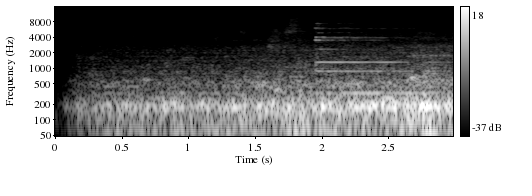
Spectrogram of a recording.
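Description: train interior ambience

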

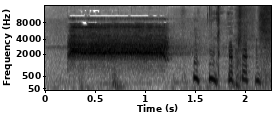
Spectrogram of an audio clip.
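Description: barn owl call

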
